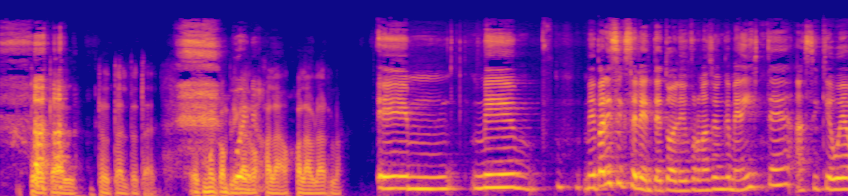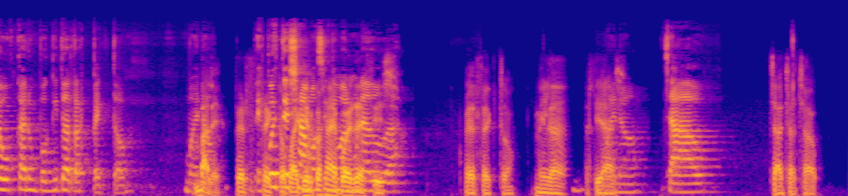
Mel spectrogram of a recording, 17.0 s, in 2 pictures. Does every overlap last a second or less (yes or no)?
no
